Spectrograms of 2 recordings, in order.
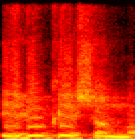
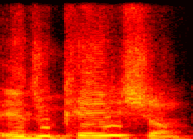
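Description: First: The word is said flat, without clear stress. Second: The stress falls clearly on the syllable 'ca'. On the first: The speaker calls it wrong. "অনেকে বলে education, no, this is not right" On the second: The speaker calls it right. "এর আগের যে সিলেবলটা সেখানে stress হয়"

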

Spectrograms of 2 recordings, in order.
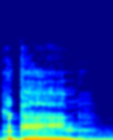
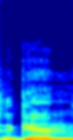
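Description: First: It is said with a Canadian pronunciation. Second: It is said with a non-Canadian pronunciation.

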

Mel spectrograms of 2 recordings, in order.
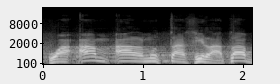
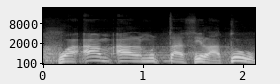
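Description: First: The last word ends in a short 'a' vowel. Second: The last word ends in a short 'u' vowel. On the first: The phrase is joined to the preceding clause. "berarti atof kepada li annahal" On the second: The phrase starts a new independent clause. "berarti wawunya sebagai waw istinaf"

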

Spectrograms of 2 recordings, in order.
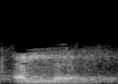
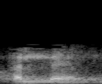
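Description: Both takes have the same delivery.

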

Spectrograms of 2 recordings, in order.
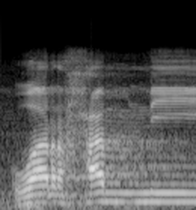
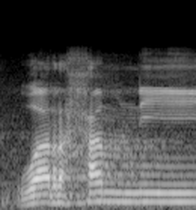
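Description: No difference in how they are said.

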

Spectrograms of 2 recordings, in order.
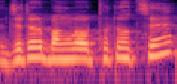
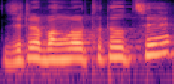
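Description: Both takes have the same delivery.

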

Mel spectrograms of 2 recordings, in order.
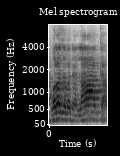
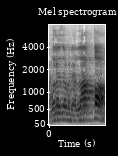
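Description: No difference in how they are said.

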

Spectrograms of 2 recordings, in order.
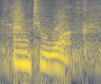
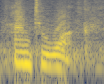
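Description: Both takes have the same delivery.

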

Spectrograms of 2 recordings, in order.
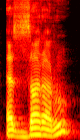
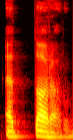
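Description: First: The word starts with a doubled z sound. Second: The word starts with a doubled d sound. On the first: This follows the Turkish borrowing. The speaker calls it wrong. "Ez-zararu okumak yanlıştır" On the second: This is how a native speaker says it. The speaker calls it right. "Bir Arap böyle okuyor"

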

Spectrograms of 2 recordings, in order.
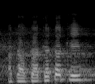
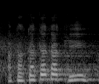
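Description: The two takes are said the same way.

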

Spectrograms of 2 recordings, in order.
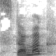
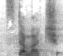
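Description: First: The middle sound is a plain k sound. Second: The middle sound is a ch sound. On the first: The speaker calls it right. "you will pronounce it as stomach" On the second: The speaker calls it wrong. "not stomach"

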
